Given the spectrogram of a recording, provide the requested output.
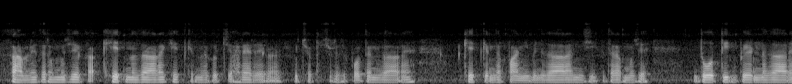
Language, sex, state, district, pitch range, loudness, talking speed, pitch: Hindi, male, Maharashtra, Chandrapur, 105-110 Hz, -23 LUFS, 220 wpm, 105 Hz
